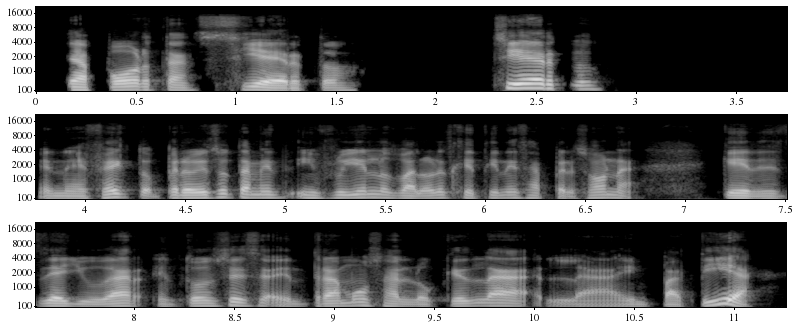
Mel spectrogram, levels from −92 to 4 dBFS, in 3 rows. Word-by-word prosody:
Te 135 - +6
aportan, 130 -2 +3
cierto. 110 -4 +3 0.7
Cierto. 190 -6 +6 0.9
En 110 0 -4
efecto, 145 +9 -2
pero 125 -1 +2
eso 135 +5 0
también 140 -3 -2
influye 130 +2 -4
en 145 - -2
los 135 - -4
valores 115 +3 -2
que 120 -4 -6
tiene 125 +2 -8
esa 120 -2 -8
persona 130 -2 -6 0.4
que 115 -1 +2
desee 110 +4 -4
ayudar. 115 +2 +1
Entonces 125 +6 -4
entramos 120 +6 -3
a 115 - -1
lo 100 -2 -6
que 115 - -4
es - - -2
la 135 -2 +1
la - - -8
empatía, 100 -1 +1
125 Hz, 155 wpm, -24 LUFS, 110-135 Hz, 0.9 s, Te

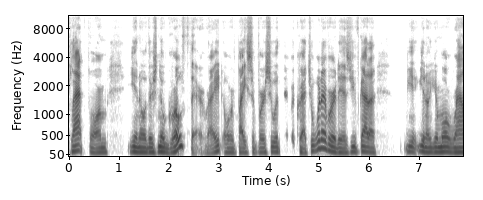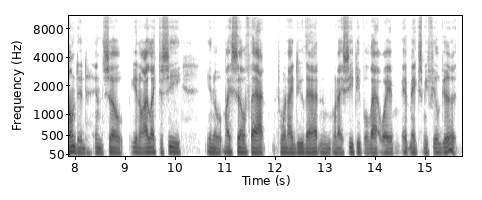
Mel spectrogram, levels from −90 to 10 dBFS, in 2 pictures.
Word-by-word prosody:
platform, 100 -6 +2 0.4
you 115 -1 +3
know, 105 -1 +4
there's 105 0 +1
no 115 - +7
growth 115 - +3
there, - - -8
right? 120 +5 -2
Or 95 -1 -3
vice 95 -1 0 0.2
versa 100 +2 -1
with 110 -2 0 0.2
Democrats 90 +7 -4
or 130 - +1
whatever 155 - +5
it 100 - 0
is. 95 -1 -1
You've 115 -3 0
gotta, 110 -6 +4 0.6
you 120 -1 -1
you 125 -3 +3
know, 105 - +3
you're 105 +2 +4
more 115 -2 +5
rounded. 100 -3 +3 0.2
And 95 -4 -4
so, 95 -4 0
you 110 -1 -4
know, 95 - -3
I 100 +1 +2
like 105 -1 0
to 95 - -6
see, 100 -1 0 0.5
you 105 - -4
know, 95 +2 -3
myself 100 +1 0
that 100 -1 +3 0.3
when 100 -1 -2
I 90 0 0
do 100 +2 -1
that 95 +1 0
and 90 -2 -7
when 95 - -5
I 90 - -3
see 100 +1 -1
people 95 -2 -7
that 90 0 -2
way, 90 0 -1 0.2
it 105 -3 -5
makes 100 -1 -4
me 95 - -5
feel 100 +2 -6
good. 105 +2 0
100 Hz, 200 wpm, -25 LUFS, 95-110 Hz, 0.6 s, no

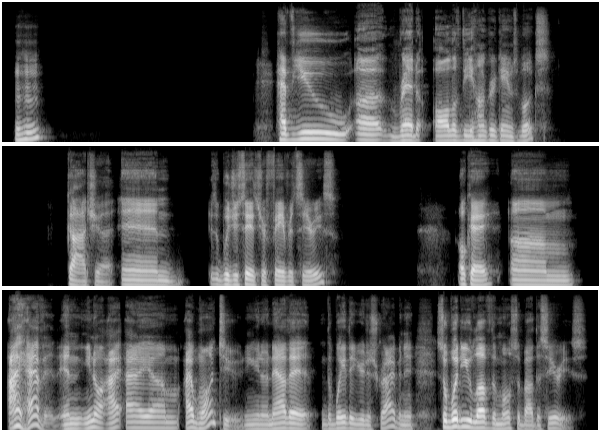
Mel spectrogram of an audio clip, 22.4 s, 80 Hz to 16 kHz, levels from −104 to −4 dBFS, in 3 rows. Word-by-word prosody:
Mhm. 165 +8 -3 2.9
Have 150 -2 +4
you, 165 -2 +2
uh, 145 -2 +2
read 130 +1 +1 0.2
all 125 +1 +2
of 125 -1 -5
the 125 -1 -2
Hunger 130 +2 -3
Games 125 -3 -5
books? 125 +2 -7 1.4
Gotcha, 110 -3 -3
and 120 -3 -1 0.3
is 135 - -10
it 125 - -9
would 130 -1 +1
you 125 - 0
say 130 +4 +3
it's 120 - -2
your 115 - -5
favorite 115 -2 -1
series? 130 +11 -6 1.5
Okay, 130 0 +3 0.2
um, 120 -1 -2 0.4
I - - +8
haven't, 90 0 +1
and, 125 +2 -2
you 140 - +1
know, 165 -2 +2
I 140 +5 0
I, 150 0 +1
um, 145 0 -4
I 145 - +5
want 150 - -2
to, 120 - -5
you 115 +2 -9
know, 115 0 -4
now 130 +4 +3
that 130 -3 +2
the 115 +1 -9
way 135 +3 +1
that 135 -2 -2
you're 120 -2 -4
describing 120 - -5
it 110 0 -7 0.3
so, 165 - +3
what 180 +3 +8
do 180 - +4
you 170 -2 +6
love 150 -1 +7
the 130 - -4
most 130 +2 -4
about 105 -1 -5
the 105 - -9
series? 135 - -8
130 Hz, 145 wpm, -24 LUFS, 120-145 Hz, 2.9 s, I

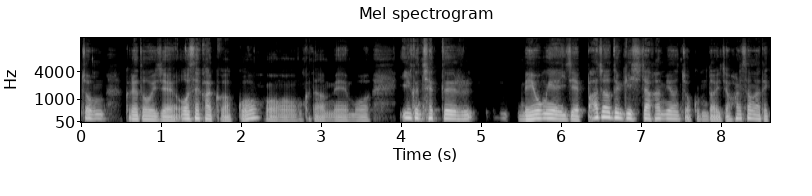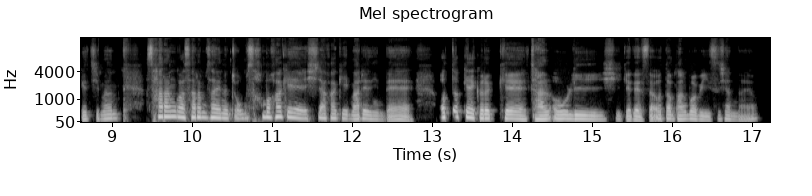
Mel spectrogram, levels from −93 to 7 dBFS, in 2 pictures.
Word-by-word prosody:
좀 135 0 -2 0.2
그래도 115 -3 0
이제 100 -1 0
어색할 135 -3 +2
것 - - -8
같고 135 - -2
어 95 -1 -7
그다음에 90 0 -8
뭐 90 0 -9 0.4
읽은 160 -2 +2
책들 140 -3 +1 0.6
내용에 135 +5 +5
이제 120 -3 +1
빠져들기 170 -3 +4
시작하면 135 -1 -1
쪼끔 110 -3 -8
더 - - -2
이제 - - -6
활성화되겠지만 130 +1 -3 0.3
사람과 200 -2 +4
사람 180 +1 +2
사이는 165 -3 +3
좀 145 -1 -4
서먹하게 180 -2 +2
시작하기 145 -1 -2
마련인데 115 -5 -1 0.3
어떻게 175 -1 +2
그렇게 140 -4 +2
잘 120 +1 +3
어울리시게 120 -4 +1
됐어요? 105 -4 0
어떤 130 0 -1
방법이 120 -1 0
있으셨나요? 105 +2 -7
130 Hz, 325 characters per minute, -25 LUFS, 110-145 Hz, 0.6 s, 내용에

